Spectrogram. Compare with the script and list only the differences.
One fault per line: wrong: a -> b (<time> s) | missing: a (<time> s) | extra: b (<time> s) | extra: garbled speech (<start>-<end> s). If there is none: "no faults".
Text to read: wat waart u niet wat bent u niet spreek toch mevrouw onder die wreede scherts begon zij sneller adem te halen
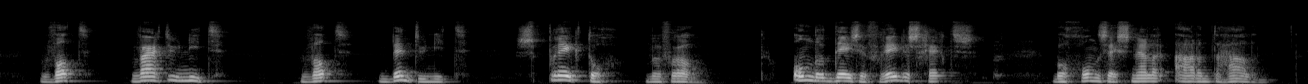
wrong: die -> deze (8.3 s)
